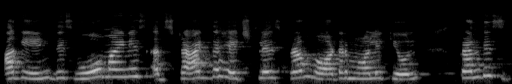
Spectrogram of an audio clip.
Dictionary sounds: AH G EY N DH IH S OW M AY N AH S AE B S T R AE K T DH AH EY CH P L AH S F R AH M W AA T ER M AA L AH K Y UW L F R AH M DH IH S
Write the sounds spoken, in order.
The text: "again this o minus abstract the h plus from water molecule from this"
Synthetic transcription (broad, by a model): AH G EY N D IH S OW M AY N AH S AE B S T R AE K T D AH EY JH P L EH S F R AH M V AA T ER M AA L AH K Y UW L F R AH M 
